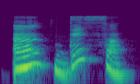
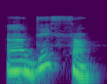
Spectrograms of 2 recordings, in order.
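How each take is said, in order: First: Slow, louder and higher word presentation; emphatic dictation. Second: Said in the usual way. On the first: Shown as a demonstration. Teacher giving a pupil the next word, emphatic dictation. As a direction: announce it slowly and firmly for a learner.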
